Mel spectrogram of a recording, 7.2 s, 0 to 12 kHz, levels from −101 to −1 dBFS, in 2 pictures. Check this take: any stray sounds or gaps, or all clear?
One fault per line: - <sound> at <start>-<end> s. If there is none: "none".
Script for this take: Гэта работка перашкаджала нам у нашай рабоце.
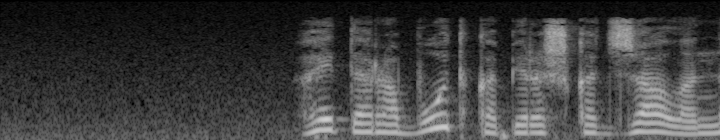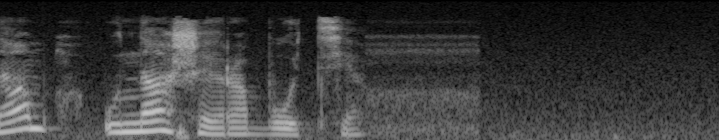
none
